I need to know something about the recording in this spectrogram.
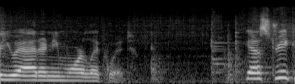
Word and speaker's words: gastrique: add any more liquid gastrique is a snoody term but it kind of sounds like that flavor you gastri gastri it's sweet and vinegary gastri it's it works phonetically but don't use it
